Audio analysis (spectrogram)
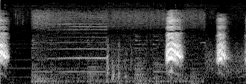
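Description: A crow caws loudly several times, harsh nasal calls spaced irregularly, with a low rumbling background of traffic or street noise between them.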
